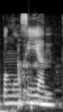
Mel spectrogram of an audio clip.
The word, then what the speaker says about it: pengungsian: Jadi kalau ditulis dia itu kan pengungsian. Enggak ada Y sebenarnya. Tapi kalau kita lafalkan itu ada luncuran Y. Jadi pengungsian.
